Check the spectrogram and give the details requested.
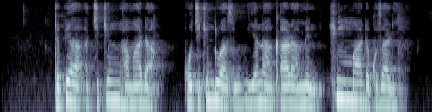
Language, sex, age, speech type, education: Hausa, male, 60+, read, tertiary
